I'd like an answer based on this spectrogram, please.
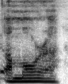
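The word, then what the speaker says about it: עמורה: So they just say Amora usually for that city name.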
